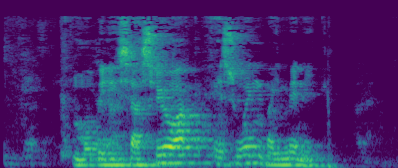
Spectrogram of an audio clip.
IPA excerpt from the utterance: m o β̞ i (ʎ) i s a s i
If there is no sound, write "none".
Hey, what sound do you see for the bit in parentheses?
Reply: l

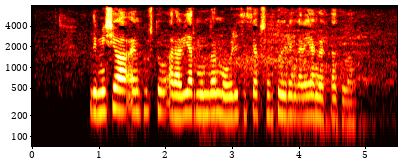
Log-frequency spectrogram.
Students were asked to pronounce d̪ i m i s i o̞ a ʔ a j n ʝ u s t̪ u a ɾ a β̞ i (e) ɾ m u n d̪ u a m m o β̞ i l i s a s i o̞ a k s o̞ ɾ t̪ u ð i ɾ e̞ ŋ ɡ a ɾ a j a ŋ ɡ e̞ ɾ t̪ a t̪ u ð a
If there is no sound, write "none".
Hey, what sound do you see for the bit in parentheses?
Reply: a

